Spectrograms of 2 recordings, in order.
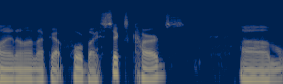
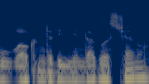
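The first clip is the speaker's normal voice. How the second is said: gentle, calm, soothing host voice; 3 semitones lower, 4 dB quieter than usual. Welcoming viewers to the channel in a soothing voice. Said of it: "I got that soothing voice".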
